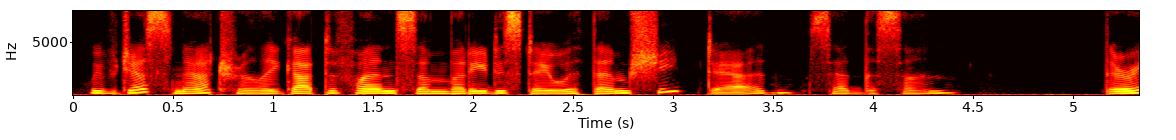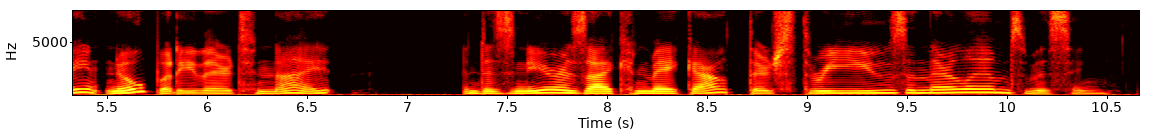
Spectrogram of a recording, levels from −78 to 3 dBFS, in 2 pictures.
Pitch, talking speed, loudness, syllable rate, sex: 200 Hz, 210 wpm, -19 LUFS, 5.6 syllables/s, female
